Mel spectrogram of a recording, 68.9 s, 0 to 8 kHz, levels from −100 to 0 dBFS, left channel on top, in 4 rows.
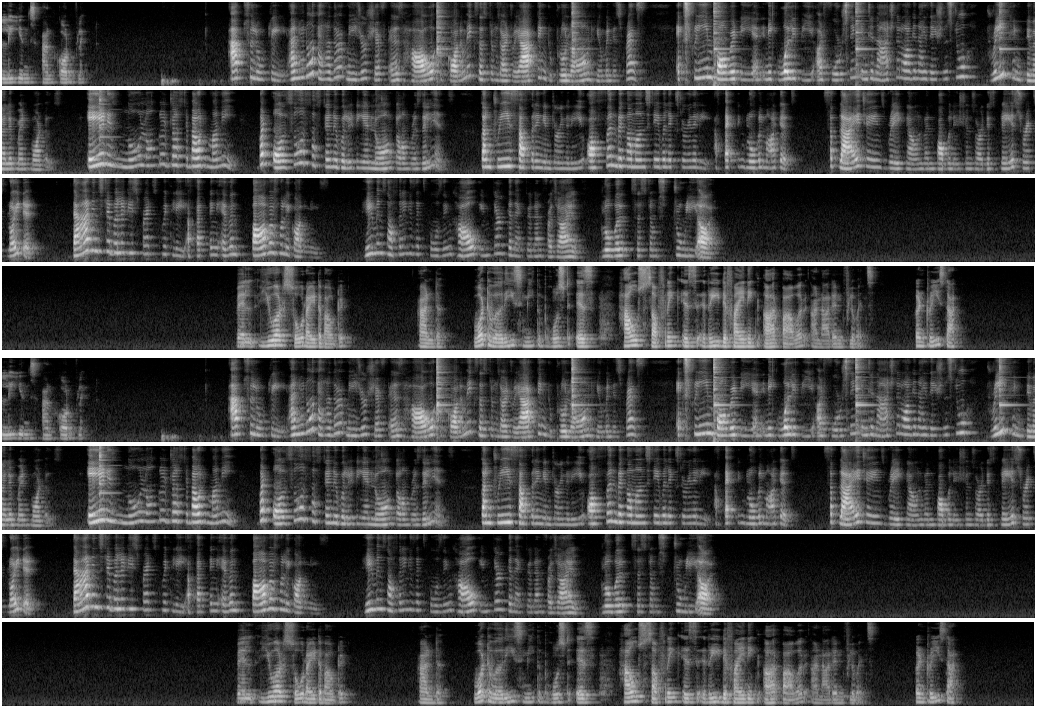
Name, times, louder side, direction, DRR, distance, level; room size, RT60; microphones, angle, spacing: voice 1, 0.0-1.4 2.8-2.9 55.6-57.4 58.6-59.0 59.5-66.2 66.9-67.5, left 3 dB, 60° left, 0.9 m, -29 dB
voice 2, 3.8-10.6 11.2-16.1 16.5-18.1 18.6-21.1 21.5-24.6 25.2-29.0 29.3-30.3 31.2-33.6 33.9-34.9 35.6-36.9 37.3-39.7 40.5-41.3 41.6-44.0 44.4-44.8 45.2-45.4 45.6-46.3, left 1 dB, 5° left, 0.6 m, -27 dB
sound 1, 7.2-7.6 9.5-9.9 11.8-12.4 14.2-14.7 16.6-17.2 18.8-19.2, right 6 dB, 30° right, 0.7 m, -29 dB
5.4 x 4.7 x 6.0 m
head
